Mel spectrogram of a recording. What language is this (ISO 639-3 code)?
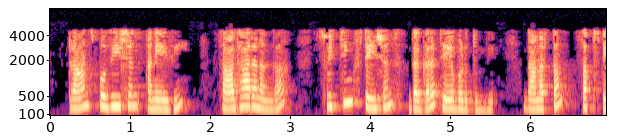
tel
